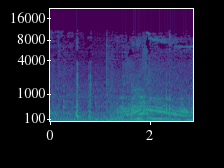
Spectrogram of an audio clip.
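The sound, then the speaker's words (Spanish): A modified car driven by Paul Walker in Los Angeles at night revs up and accelerates, its pitch climbing and swelling into a loud, sustained roar, with a few sharp clicks at the start. “Y ahí acelera.”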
